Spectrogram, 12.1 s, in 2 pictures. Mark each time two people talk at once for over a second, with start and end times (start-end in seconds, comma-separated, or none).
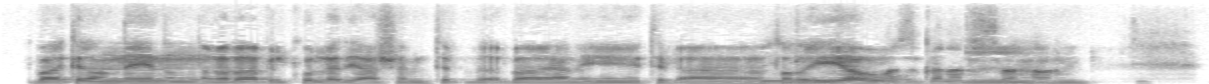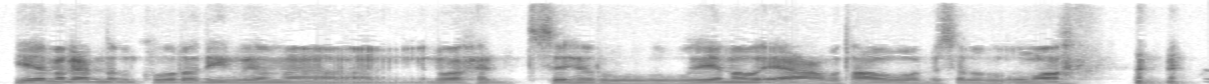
3.8-5.3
